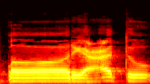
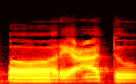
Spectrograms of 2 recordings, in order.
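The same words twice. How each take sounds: Both takes have the same delivery.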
